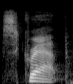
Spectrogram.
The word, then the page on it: scrap: American English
